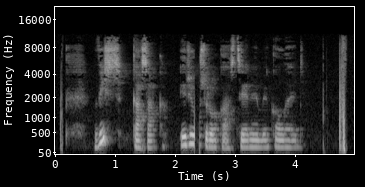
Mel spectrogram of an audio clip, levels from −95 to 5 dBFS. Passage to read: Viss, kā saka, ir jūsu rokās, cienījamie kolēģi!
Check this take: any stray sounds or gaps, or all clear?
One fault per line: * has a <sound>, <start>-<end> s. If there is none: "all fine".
* has a dropout, 2.3-2.4 s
